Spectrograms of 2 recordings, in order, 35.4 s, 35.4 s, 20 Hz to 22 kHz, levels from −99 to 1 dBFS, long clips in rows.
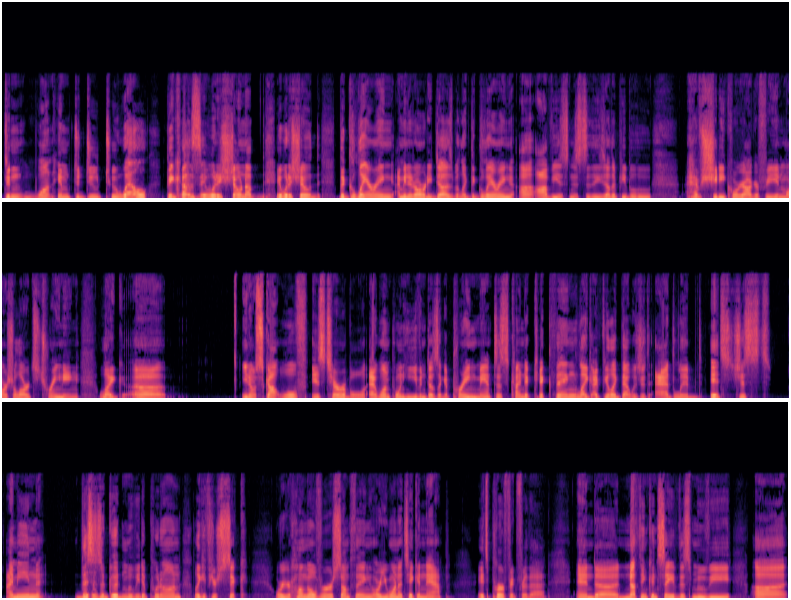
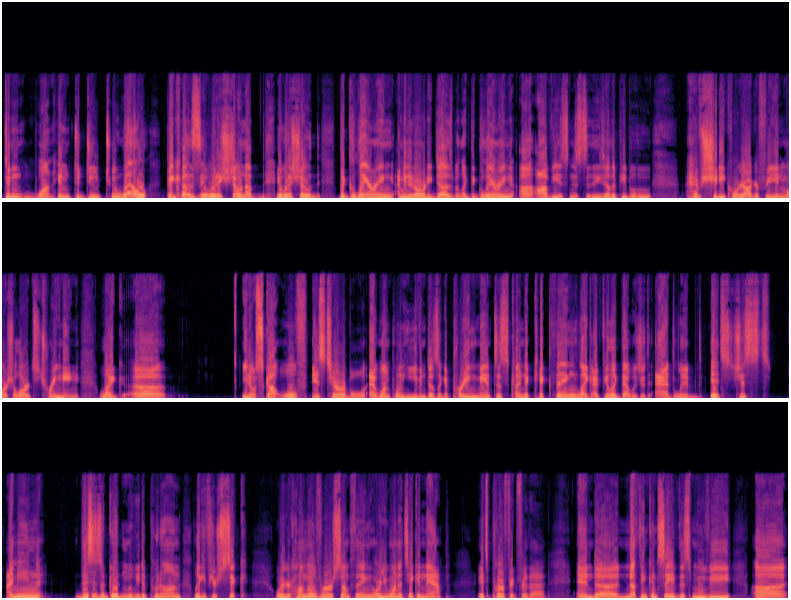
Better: first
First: none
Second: distortion; slight; 5% of the sound clipped

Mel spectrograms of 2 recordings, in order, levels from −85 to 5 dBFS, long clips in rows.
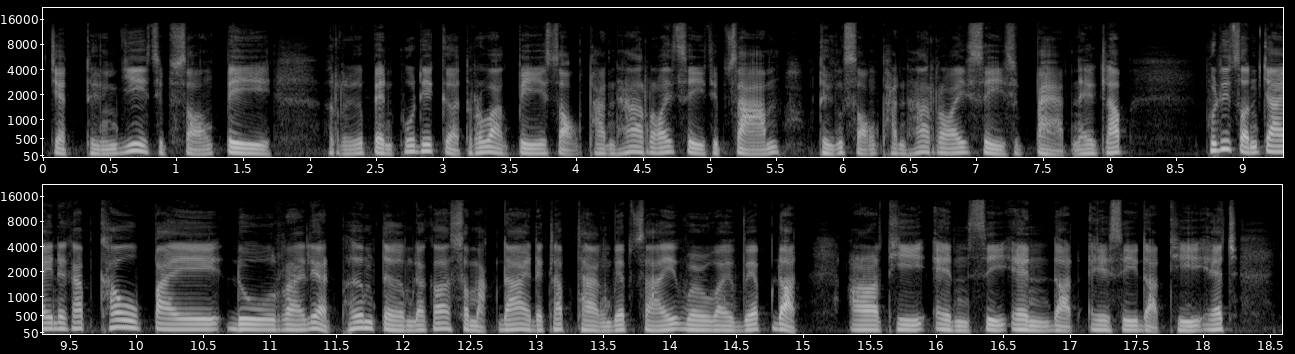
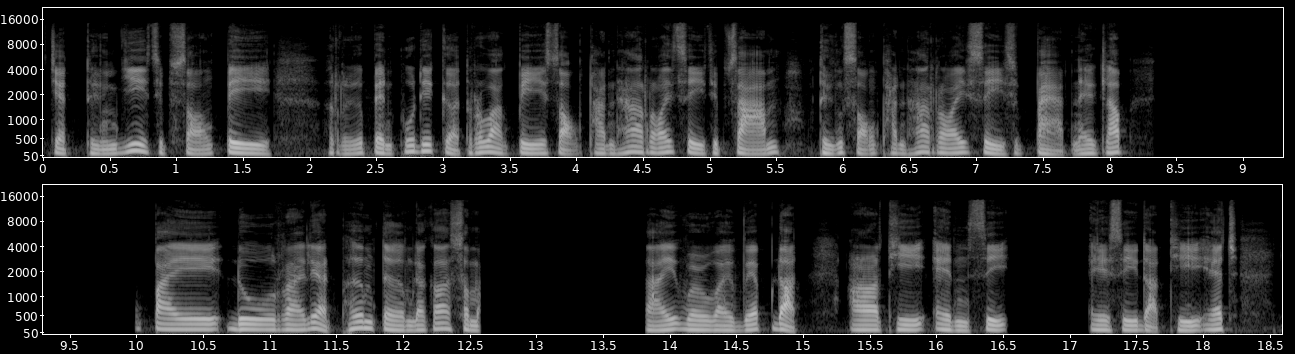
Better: first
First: none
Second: audio cutting out; at 8.5 s for 1.5 s, at 13 s for 1 s and at 17 s for 0.5 s

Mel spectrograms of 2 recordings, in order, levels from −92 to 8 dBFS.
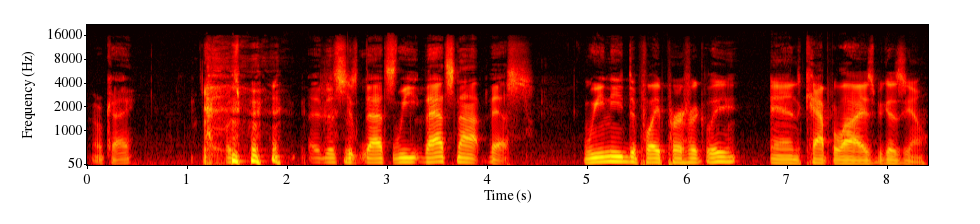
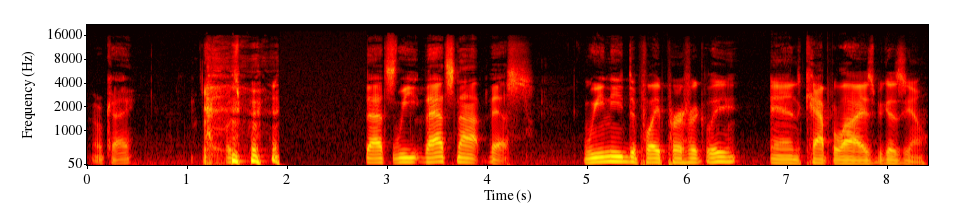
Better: first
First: none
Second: audio cutting out; at 2 s for 1 s

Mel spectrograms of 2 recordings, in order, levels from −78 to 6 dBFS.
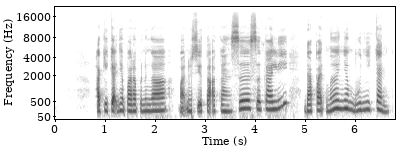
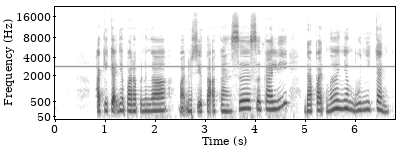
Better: first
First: none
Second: high-pitched whine; noticeable; throughout; 3 kHz, 20 dB below the speech

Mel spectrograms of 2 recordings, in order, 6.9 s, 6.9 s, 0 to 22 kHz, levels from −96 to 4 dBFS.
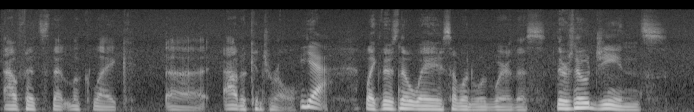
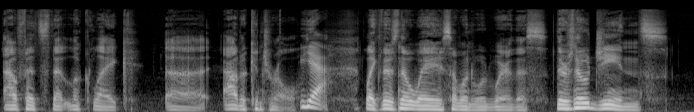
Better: second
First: hiss; faint; throughout; 20 dB below the speech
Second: none

